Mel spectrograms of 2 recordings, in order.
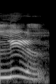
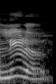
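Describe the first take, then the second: First: The middle consonant is only slightly D-like. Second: The same.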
